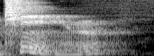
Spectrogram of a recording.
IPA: tʰim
